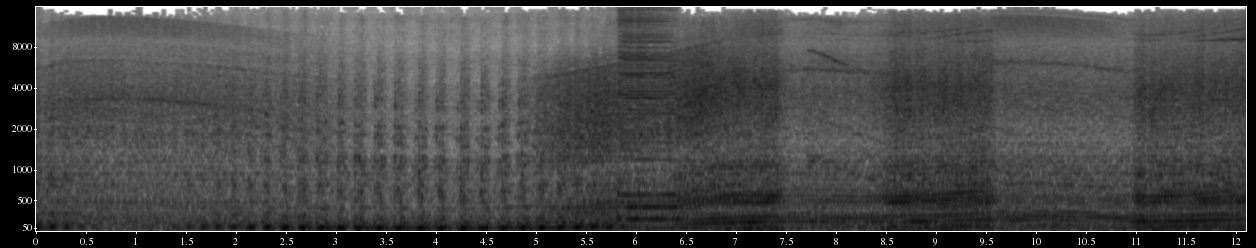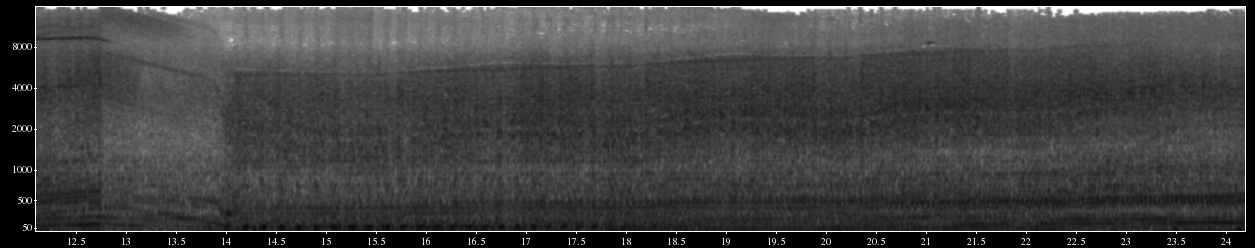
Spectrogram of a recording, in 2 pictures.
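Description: A heavy diesel truck engine rumbles with a throbbing beat.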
